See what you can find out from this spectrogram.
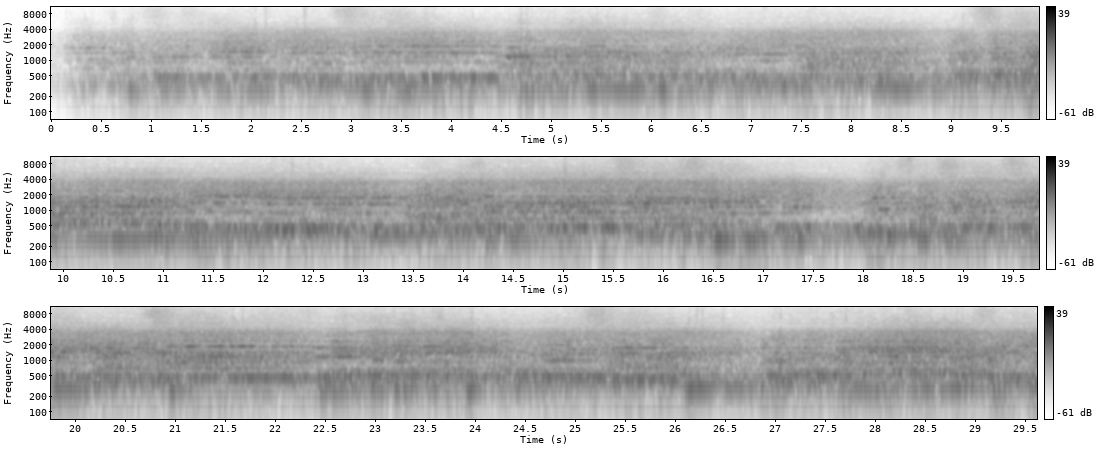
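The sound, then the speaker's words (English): A huge stadium crowd in Kansas City sings the national anthem together after the microphone failed, a loud, sustained wall of many voices holding long notes that swell and shift with the melody, with no pauses throughout. “But anyway, so the national anthem, the microphone crapped out, and then the audience, you got to love these folks in Kansas City, the audience, the crowd at the stadium just started belting out the national anthem.”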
